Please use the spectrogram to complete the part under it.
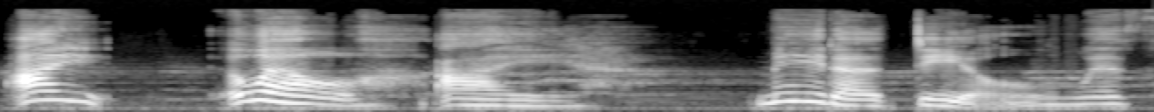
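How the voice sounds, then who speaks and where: A woman's voice: mid-range voice, very animated, exaggerated voice. An elderly, lonely grandmother. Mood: troubled. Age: older. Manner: gentle, slow, earnest. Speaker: wife. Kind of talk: audio drama acting.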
